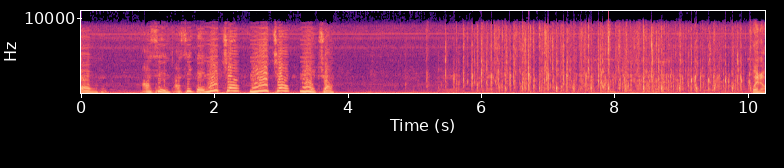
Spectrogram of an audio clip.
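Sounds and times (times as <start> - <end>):
speech: 0.0 - 3.9, 10.1 - 10.2
applause after a speech: 5.4 - 10.2.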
